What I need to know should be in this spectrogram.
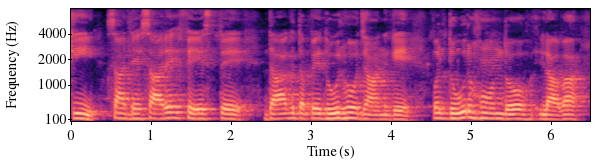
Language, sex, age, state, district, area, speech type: Punjabi, male, 18-30, Punjab, Hoshiarpur, urban, spontaneous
